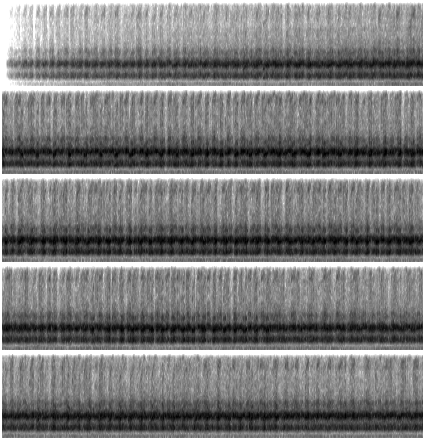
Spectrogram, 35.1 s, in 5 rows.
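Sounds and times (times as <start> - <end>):
green tree frog calling: 0.1 - 35.0.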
